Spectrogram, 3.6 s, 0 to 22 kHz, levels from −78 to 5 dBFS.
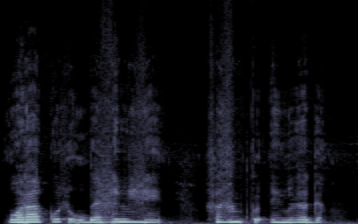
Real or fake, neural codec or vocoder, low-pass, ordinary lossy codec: fake; codec, 44.1 kHz, 1.7 kbps, Pupu-Codec; none; none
